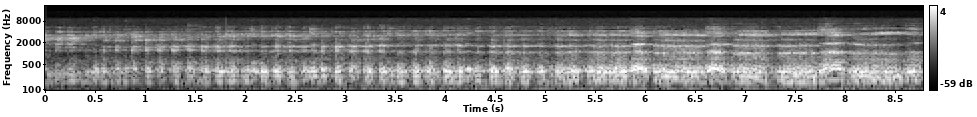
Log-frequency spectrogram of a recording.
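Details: A koala gives a deep, rasping run of grunts that swells louder as it goes on; such sounds are described as a defence mechanism.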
